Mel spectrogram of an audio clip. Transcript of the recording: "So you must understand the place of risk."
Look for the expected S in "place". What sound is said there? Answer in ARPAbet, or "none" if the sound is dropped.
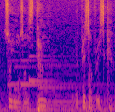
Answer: S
